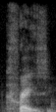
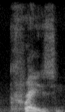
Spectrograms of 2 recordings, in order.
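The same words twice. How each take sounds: The two takes are said the same way.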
